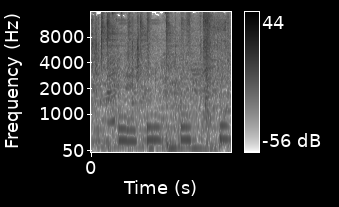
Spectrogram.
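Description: Instrumental background music: a plucked guitar plays a line of short notes, changing about every half second, over a low bass.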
